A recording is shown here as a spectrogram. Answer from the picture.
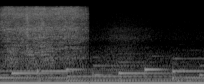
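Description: Aerosol hairspray can spraying onto hair in one hissing burst that stops just under a second in, over background music with sustained notes.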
